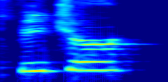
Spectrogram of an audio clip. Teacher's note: Number 6 is feature. The T sounds like ch, so it's feature.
